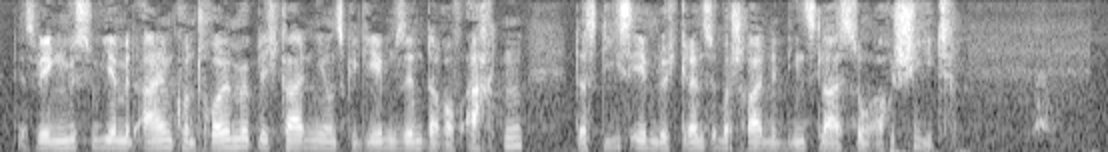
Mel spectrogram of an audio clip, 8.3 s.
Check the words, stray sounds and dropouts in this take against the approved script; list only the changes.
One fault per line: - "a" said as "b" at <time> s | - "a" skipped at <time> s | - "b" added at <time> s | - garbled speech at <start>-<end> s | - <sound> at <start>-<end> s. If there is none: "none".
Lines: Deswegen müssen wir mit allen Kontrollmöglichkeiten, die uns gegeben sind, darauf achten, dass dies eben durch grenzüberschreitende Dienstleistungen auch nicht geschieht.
- "nicht" skipped at 6.7 s
- bark at 7.7-8.0 s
